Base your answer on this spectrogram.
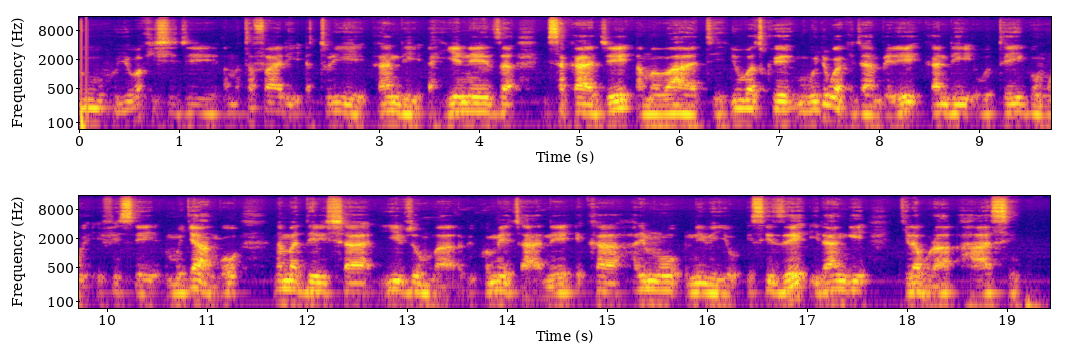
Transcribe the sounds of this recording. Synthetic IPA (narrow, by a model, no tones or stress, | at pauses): jujuːβakiʃid͡ʒe̞amatafaɾiʔatuɾije̞kʰaːndiahije̞ne̞ːzaisakad͡ʒe̞amaβaːtʰijuːβat͡swe̞muβuɾɟo̞bɡaːkid͡ʒaːmbe̞ɾe̞kʰaːndiuβutʰeːjiɡo̞mwe̞̰ʔifise̞umuɾɟaːŋɡo̞ | namadiɾiʃajivjuːmba̰βikʰo̞me̞je̞t͡ʃa̰ːne̞ːkʰahaɾimŋo̞niβijo̞isize̞ʔiɾaːŋɡi | kiɾaβuɾahaːsi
